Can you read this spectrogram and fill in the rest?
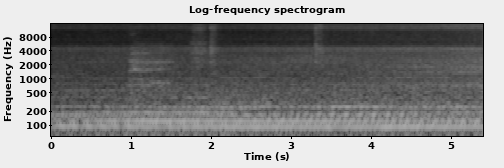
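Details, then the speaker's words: Freshly rebuilt service truck engine at a settled idle while warming up, oil pressure at 40, no check engine light: steady, even low rumble with no knocks or misses; runs smoothly, though spark timing is still off. "Can't really ask for one to run any better."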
